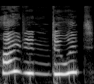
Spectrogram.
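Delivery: very high, loud, frightened shout. A boy pointed out in front of the class shouts back, shouting. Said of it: "he shouted".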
